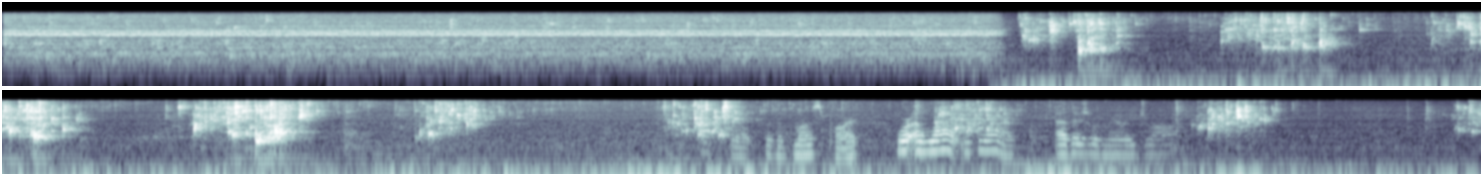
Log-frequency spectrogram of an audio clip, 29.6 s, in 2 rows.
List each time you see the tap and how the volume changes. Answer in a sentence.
The tap can be heard from 0.0 to 29.5 s, getting louder then quieter.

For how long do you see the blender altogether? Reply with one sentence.
You can't hear the blender here.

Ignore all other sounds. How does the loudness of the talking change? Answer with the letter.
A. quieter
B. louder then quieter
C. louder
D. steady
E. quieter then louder
B.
